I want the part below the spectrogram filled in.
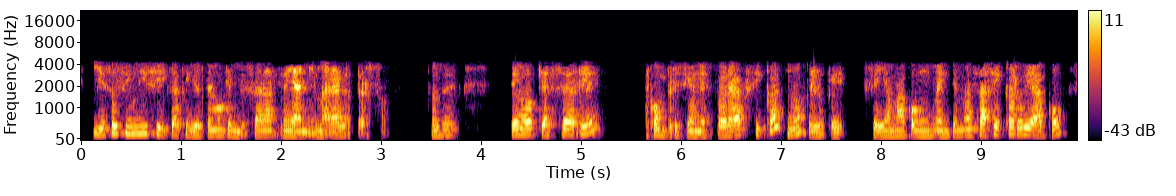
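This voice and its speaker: A health instructor, giving an online first-aid training talk in a measured, explanatory way, often ending points with "¿no?". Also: medium pitch. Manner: measured, explanatory, frequent "¿no?" tags and "este" fillers. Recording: tinny phone-like video call audio with faint noise.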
